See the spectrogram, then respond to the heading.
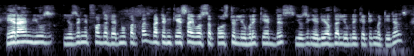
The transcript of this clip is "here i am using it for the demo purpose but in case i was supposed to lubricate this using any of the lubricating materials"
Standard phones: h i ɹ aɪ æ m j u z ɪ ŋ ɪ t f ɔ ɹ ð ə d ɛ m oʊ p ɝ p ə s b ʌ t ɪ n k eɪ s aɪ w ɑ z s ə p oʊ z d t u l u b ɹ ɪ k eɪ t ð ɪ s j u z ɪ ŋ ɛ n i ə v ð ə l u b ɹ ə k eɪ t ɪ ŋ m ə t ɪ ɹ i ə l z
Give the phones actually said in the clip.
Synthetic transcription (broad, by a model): h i ɹ aɪ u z j u z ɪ ŋ ɪ t f ɔ ɹ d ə d ɛ m oʊ p ɝ p ə s b ʌ t ɪ n k eɪ s aɪ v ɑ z s ə p oʊ z d t u l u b ɹ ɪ k eɪ t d ɪ s j u z ɪ ŋ ɛ n i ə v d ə l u b ɹ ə k eɪ t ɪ ŋ m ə t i ɹ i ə l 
